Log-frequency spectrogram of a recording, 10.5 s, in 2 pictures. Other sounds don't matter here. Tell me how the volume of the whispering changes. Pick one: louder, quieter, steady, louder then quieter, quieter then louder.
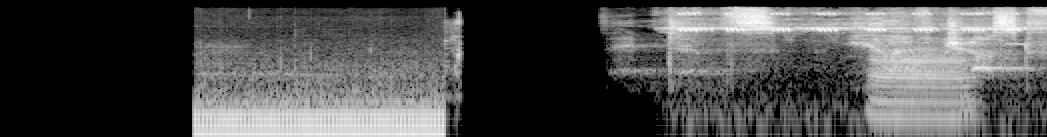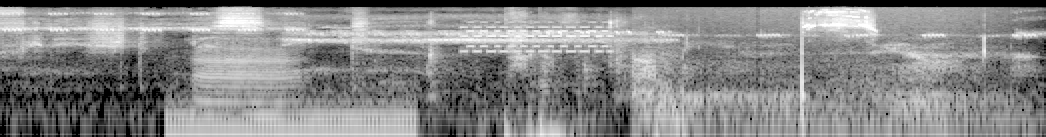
louder.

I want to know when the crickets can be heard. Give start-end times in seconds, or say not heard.
3.2-10.4.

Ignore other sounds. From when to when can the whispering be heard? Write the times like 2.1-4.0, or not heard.
3.0-10.4.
